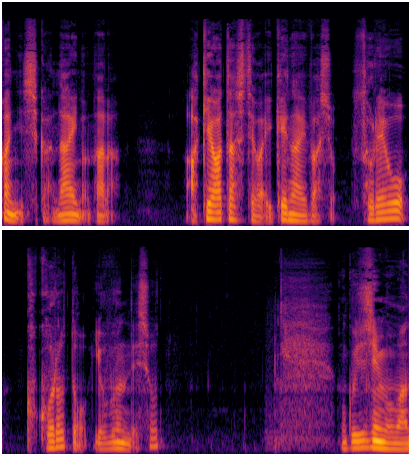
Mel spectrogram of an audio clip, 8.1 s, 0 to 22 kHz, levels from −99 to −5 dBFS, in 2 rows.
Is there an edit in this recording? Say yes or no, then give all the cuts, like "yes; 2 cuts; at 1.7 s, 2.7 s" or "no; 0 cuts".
yes; 1 cut; at 3.4 s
